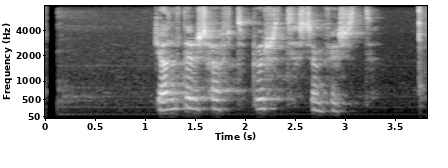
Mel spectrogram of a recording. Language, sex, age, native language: Icelandic, female, 20-29, Icelandic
